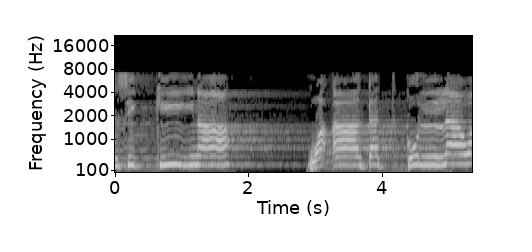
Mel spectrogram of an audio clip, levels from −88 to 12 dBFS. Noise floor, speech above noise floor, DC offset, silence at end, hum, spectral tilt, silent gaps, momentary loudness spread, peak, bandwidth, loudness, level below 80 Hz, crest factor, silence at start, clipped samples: -39 dBFS; 26 dB; under 0.1%; 0 s; none; -2 dB/octave; none; 15 LU; -2 dBFS; 7.4 kHz; -14 LUFS; -50 dBFS; 12 dB; 0 s; under 0.1%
